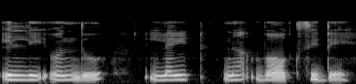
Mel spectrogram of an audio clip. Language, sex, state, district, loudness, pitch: Kannada, female, Karnataka, Bidar, -18 LUFS, 210 Hz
